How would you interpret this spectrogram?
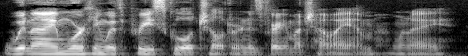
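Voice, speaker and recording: A woman's voice: very deep voice, steady tone, a little fast, creaky, a little mellow. A woman with a Canadian accent, co-hosting a casual podcast chat in a frank way, swearing now and then. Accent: Canadian English. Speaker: podcast co-host.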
